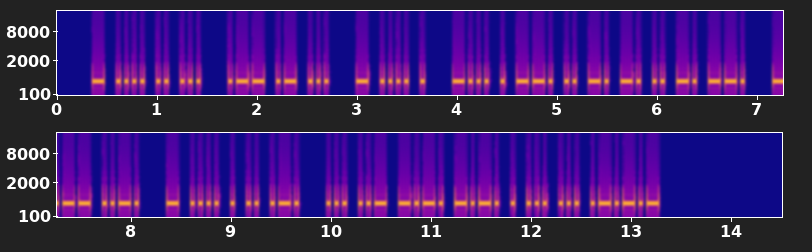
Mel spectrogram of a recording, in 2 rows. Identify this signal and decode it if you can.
Morse code, heard as a keyed tone, about 30 wpm, 700 Hz. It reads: THIS WAS THE BEGINNING OF THEIR SUCCESS.
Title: Sentences from Top 900 Words 30wpm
